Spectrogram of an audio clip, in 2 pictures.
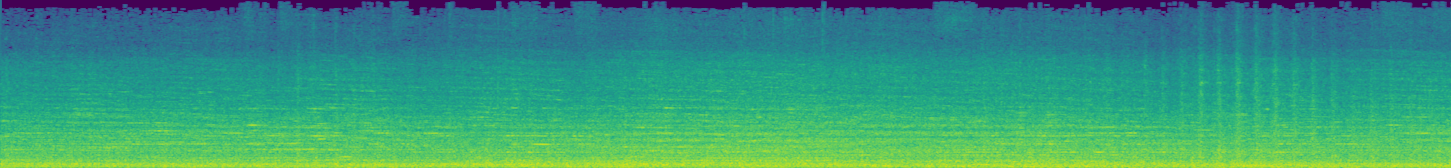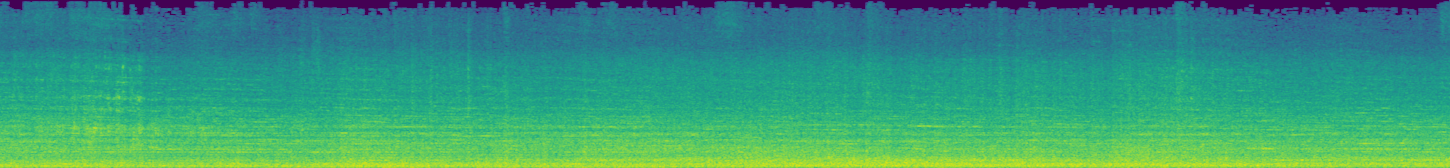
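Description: Freight train cars (gondolas, covered hoppers and tank cars) rolling past close by, their steel wheels running on the rails in a loud, steady clatter.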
